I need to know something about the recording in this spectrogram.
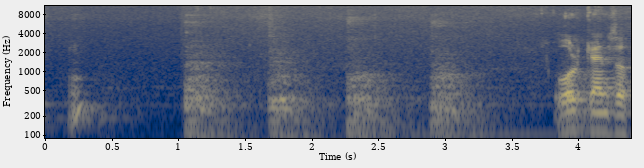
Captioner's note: noise of hammering in the background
